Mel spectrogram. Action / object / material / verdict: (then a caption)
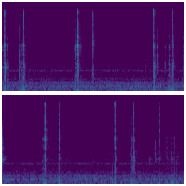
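tap / small plastic lamp with base / plastic / none. Long nails tap a small, hollow pink plastic bunny lamp on a black base, giving about a dozen sharp, bright clicks. The taps come at an uneven pace and die away almost instantly over a faint low background hum.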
